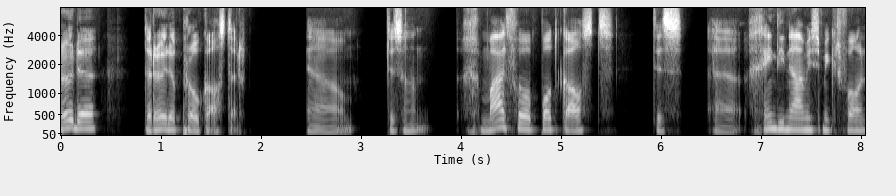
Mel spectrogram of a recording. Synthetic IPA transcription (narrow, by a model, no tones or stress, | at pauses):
ødə | d̥əɾødəproːkɑ̰stə̰r | ə | tɪsən | χəmaːk̚tfolˠpɔtkɑst | tɪs | əχeːndinaːmismikrofoːn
